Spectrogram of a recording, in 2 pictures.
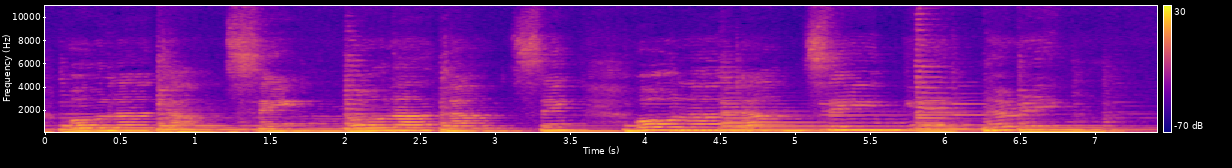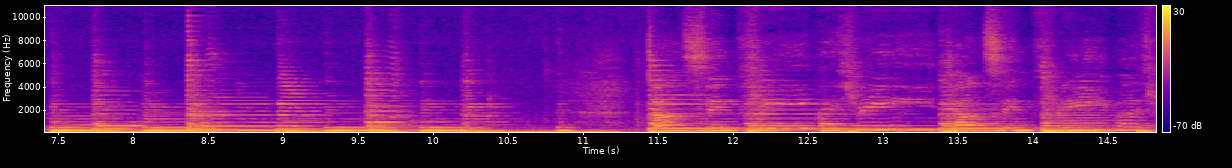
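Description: A woman singing a simple children's circle-game song over acoustic guitar accompaniment.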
